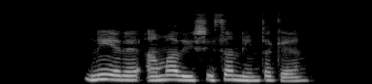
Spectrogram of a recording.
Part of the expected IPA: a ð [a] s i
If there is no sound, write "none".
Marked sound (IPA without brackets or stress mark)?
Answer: i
